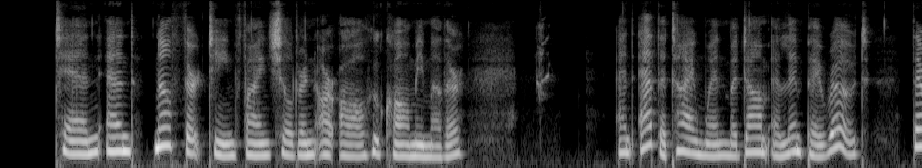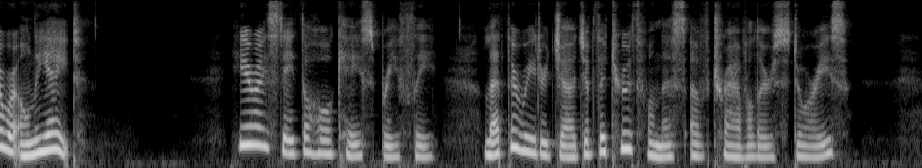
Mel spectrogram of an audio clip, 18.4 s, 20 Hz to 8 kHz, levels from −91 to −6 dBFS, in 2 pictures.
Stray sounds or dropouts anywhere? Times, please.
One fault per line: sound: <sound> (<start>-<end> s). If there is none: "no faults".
sound: laugh (5.3-5.6 s)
